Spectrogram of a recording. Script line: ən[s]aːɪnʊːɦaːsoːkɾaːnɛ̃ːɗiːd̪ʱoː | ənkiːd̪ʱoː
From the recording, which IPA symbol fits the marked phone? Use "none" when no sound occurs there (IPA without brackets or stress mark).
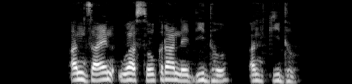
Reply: z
